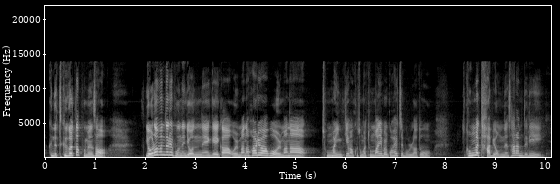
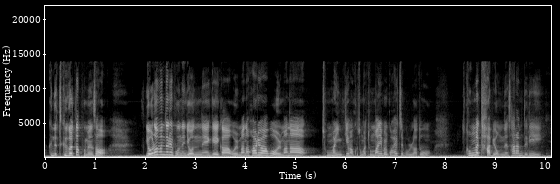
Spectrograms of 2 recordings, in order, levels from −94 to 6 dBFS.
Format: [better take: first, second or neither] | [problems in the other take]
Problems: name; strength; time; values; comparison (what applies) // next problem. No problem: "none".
first | low rumble; noticeable; throughout; 20 dB below the speech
